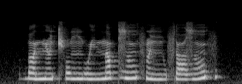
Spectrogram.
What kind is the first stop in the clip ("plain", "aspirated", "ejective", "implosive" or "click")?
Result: implosive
